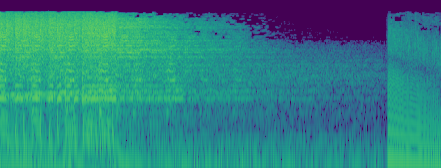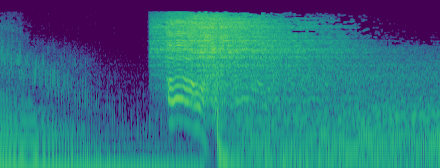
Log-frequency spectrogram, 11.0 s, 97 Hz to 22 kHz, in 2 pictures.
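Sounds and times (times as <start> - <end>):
house dance music: 0.0 - 2.0
synth note sliding down into bass: 4.8 - 7.6.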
